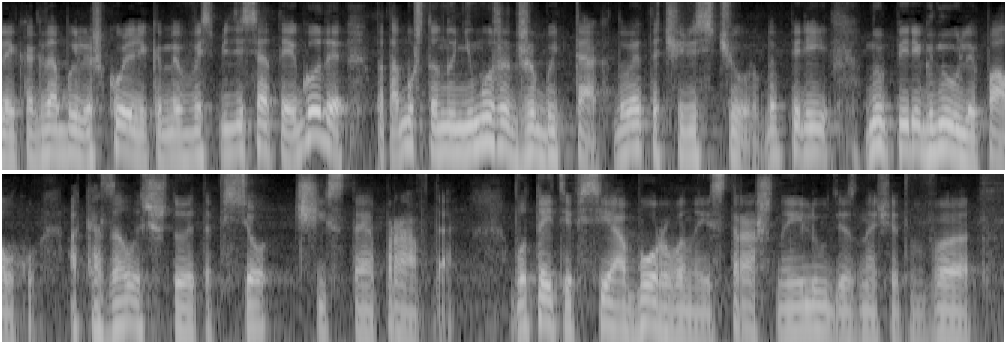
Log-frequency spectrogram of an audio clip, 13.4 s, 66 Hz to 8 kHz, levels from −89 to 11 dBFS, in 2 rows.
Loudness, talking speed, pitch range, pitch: -21 LUFS, 160 wpm, 90-115 Hz, 100 Hz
